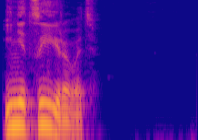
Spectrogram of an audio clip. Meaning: to initiate, to institute
- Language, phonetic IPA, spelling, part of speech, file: Russian, [ɪnʲɪt͡sɨˈirəvətʲ], инициировать, verb, Ru-инициировать.ogg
